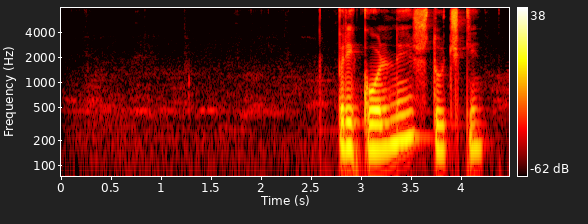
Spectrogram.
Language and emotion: Russian, neutral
